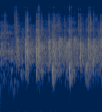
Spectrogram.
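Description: An audience applauds to welcome a guest, many hands clapping in a dense, crackling wash with faint rhythmic accents, moderately loud and sustained throughout, with no one speaking.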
